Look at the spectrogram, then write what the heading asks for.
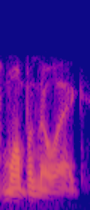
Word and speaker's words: Wampanoag: right yes and uh my preferred pronunciation is wampanoag and i appreciate the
